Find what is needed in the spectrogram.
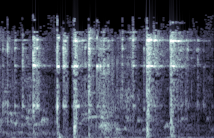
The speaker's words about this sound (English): These pipes must be feeder pipes. Feel a little loose. Oh, here's a wrench. We'll tighten them up.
